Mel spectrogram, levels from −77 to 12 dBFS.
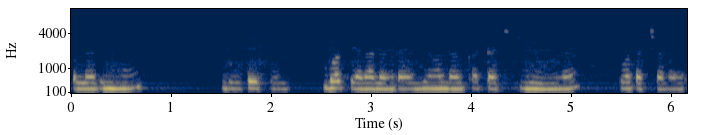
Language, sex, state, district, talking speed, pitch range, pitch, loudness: Hindi, female, Bihar, Gopalganj, 205 wpm, 225-245 Hz, 235 Hz, -20 LUFS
